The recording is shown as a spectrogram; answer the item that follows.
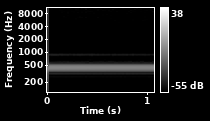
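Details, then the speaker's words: Steady, pure mid-pitched tone of a vibrating tuning fork held next to the patient's ear during the Rinne test. "s be more efficient than bone conduction and as such the sound of the vibrating tuning fork should still be heard this describes a positive renee test"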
